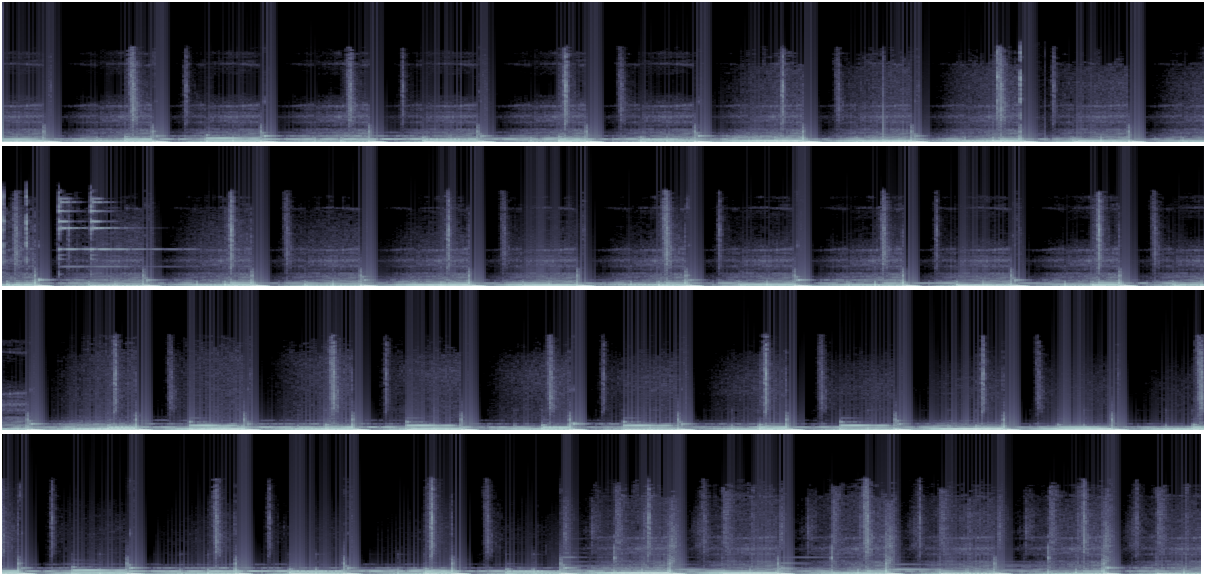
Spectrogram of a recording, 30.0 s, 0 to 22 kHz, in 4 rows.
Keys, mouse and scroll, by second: 6.4 shift+click, 7.3 c, 9.3 ctrl+alt+click, 14.2 ctrl+alt+click, 17.9 double click, 18.8 ctrl+z, 19.5 double click, 20.4 ctrl+space, 20.7 ctrl+click.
